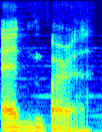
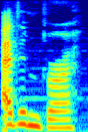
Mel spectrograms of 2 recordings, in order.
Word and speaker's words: Edinburgh: you say how do you like I said Edinburgh oh yeah I say Edinburgh like hey bruh yeah actually spell Edinburgh it's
